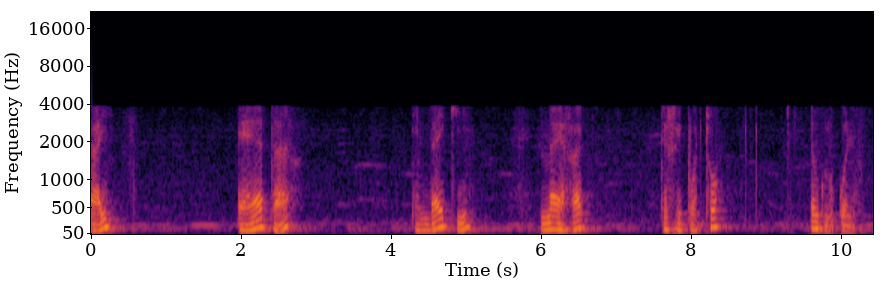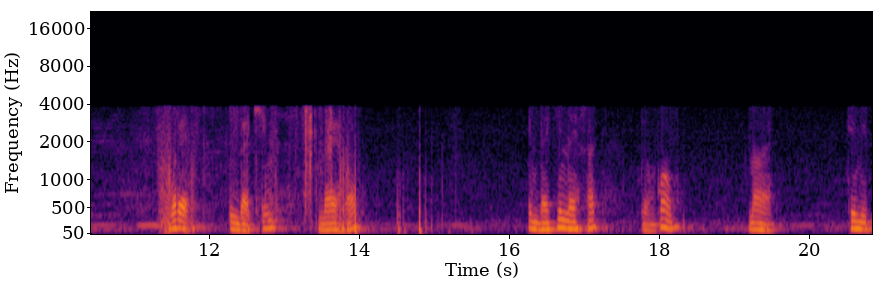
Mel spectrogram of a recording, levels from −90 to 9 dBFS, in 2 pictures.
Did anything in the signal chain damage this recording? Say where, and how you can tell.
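Yes, at the network stage: VoIP packet loss concealed by the speech codec, from 12.65 to 12.81 s. About 40 ms of speech went missing, which fits two lost 20 ms frames. The decoder filled the gap by repeating its last pitch and spectral shape at falling gain, so the speech smears into a buzzy tone or coloured noise that fades. On a spectrogram, the spectrum runs flat and frozen, then dims. The waveform shows a decaying stretch. Because each decoded frame depends on the previous one, the sound stays weak until about 12.81 s, beyond the 40 ms actually lost. The Speex coding carrying the call adds at most faint artefacts of its own.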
